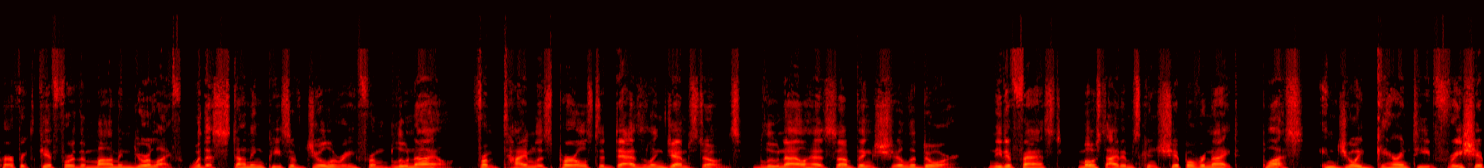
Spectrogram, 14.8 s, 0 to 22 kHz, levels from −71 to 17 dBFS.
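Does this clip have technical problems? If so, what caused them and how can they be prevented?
No, this clip has no technical problems, so there is nothing to trace to a cause or prevent.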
